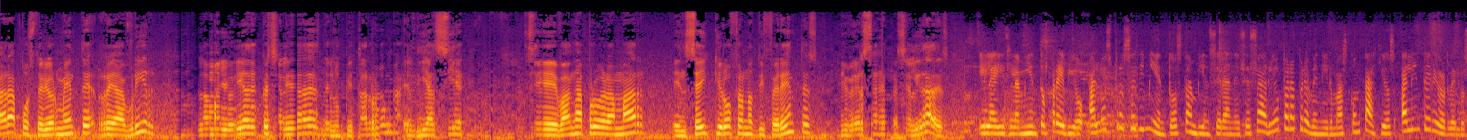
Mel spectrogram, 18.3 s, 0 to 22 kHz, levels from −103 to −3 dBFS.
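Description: From 2.14 to 6.79 s, repeated packet loss sets in. Packets keep failing to arrive in time, around a hundred holes in this stretch, the longest 70 ms. Each hole is bridged by stretching the sound that came just before it, so about 38% of the span is patched rather than real. The audio turns choppy and robotic, with a stuttering texture and fragments missing.

At 5.05 s, inside that stretch, there is a brief skip with the audio missing between chunks. The likely cause is a recorder working in 6-second blocks that drops a few tens of milliseconds at each handover, and the two edges butt together with no silence between them. It comes across as a small jump in the flow rather than a pause.

The packet loss returns from 10.27 to 11.69 s with shorter holes, none longer than 20 ms, but more frequent, with about 37% of the span concealed. The sound again has a grainy, robotic flutter.

At 11.03 s, six seconds after the first skip, the same jump from audio missing between chunks recurs. 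It falls inside the second stretch of loss.

At 17.0 s it occurs once more, again six seconds on, as a short seamless skip.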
